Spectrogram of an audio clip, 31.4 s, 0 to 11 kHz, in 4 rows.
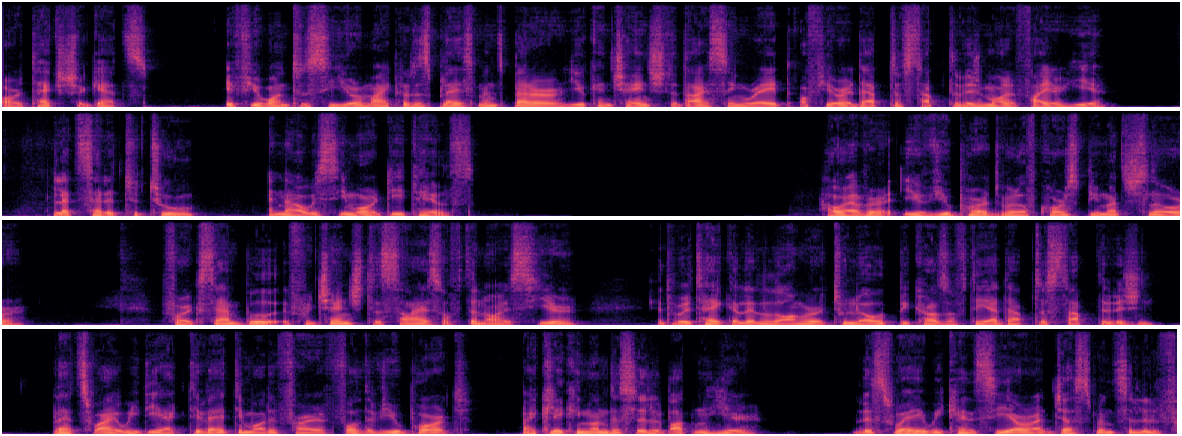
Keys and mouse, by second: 1.6-2.8 middle drag, 6.6-8.5 drag, 11.7 click, 13.0 click, 13.6 click, 14.8-15.5 middle drag, 16.1 middle click, 17.0-17.6 middle drag, 18.5 middle click, 20.9-24.6 drag, 30.4 click.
